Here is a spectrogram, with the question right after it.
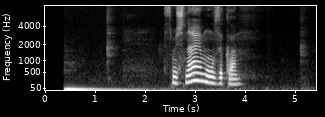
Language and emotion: Russian, neutral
